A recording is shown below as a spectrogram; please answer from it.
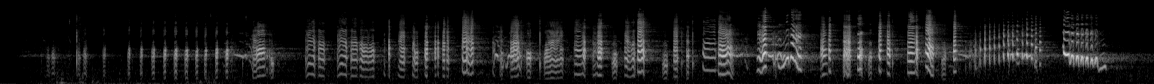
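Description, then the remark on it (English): A bird sings a long, intricate phrase of rapid, varied notes and trills with no repeated motif, clear, building in intensity over about ten seconds with no talking. “Here's a more complex phrase with no repeats.”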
